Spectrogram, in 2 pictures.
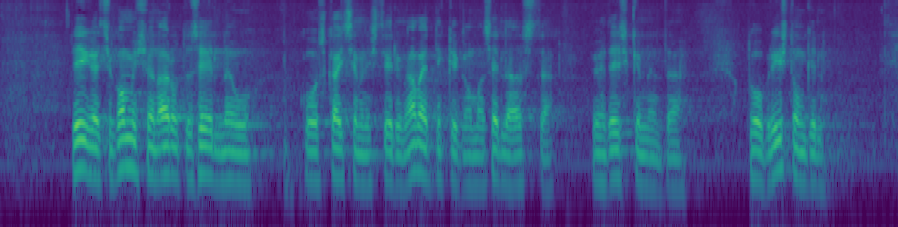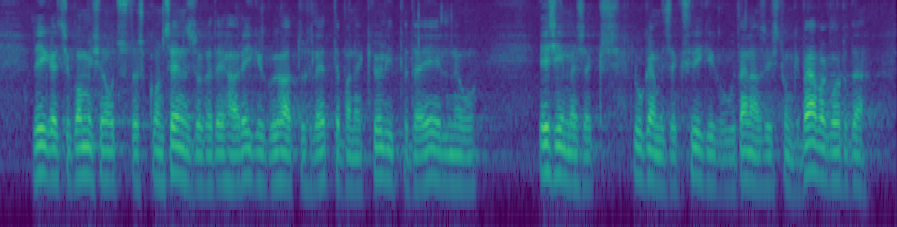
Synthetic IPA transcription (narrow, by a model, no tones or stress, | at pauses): riːɡʲikɑjt̪sjɑko̞misjo̞nɑɾut̪ːˑɑse̞ːlnɤwko̞ːskɑjt̪seminist̪e̞ːɾjumiɑme̞t̪nikːˑe̞ɡ̥ɑo̞mɑse̞lːeɑːst̪ɑ | yhe̞t̪e̞jst̪̚kymne̞nd̪̥ɑ | ok̚t̪o̞ːbriist̪uŋɡil | riːɡʲikɑjt̪sjɑko̞misjo̞no̞t̪su̥st̪ɑsko̞nse̞nseɡ̥ɑt̪e̞ɦɑɾiːɡikujyɦɑt̪ːˑuse̞lee̞t̪ːe̞pɑnekːˑiylit̪ːˑɑd̪̥ɑe̞ːlnɤw | e̞s̬ʲime̞se̞ksluɡ̥e̞mise̞ksriːɡ̥ikoɡ̥ut̪ænɑseist̪uŋɡipæːvɑko̞rd̪̥ɑ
